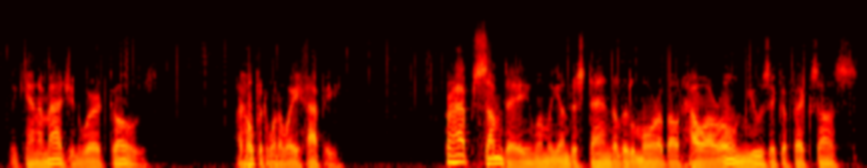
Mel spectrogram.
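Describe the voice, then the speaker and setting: An actor playing a commanding, thoughtful starship captain in a 1970s audio drama, with clipped orders and earnest delivery, on a vintage record. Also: male voice, low-pitched, rough recording.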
